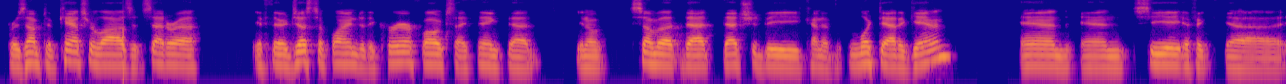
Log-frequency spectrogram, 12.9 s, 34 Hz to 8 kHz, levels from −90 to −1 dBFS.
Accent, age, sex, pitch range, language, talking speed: American, 50-69, male, 105-130 Hz, English, 160 wpm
